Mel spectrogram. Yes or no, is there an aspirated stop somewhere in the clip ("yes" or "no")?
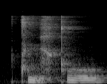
yes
